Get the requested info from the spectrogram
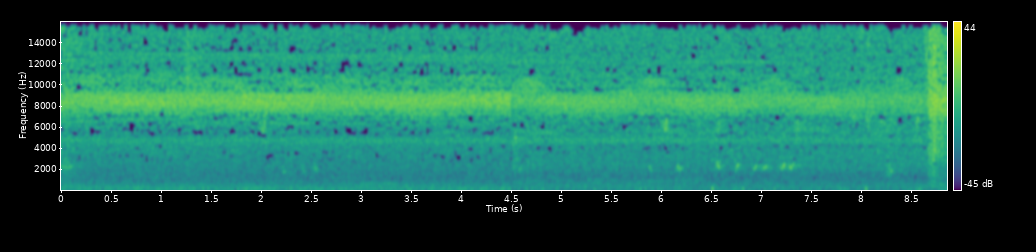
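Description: Steady, high-pitched drone of insects in the forest, with a few faint short chirps over it about six to seven seconds in and some soft ticks of twigs being handled near the end.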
